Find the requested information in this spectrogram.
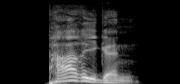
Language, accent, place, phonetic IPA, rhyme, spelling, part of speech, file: German, Germany, Berlin, [ˈpaːʁɪɡn̩], -aːʁɪɡn̩, paarigen, adjective, De-paarigen.ogg
- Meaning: inflection of paarig: 1. strong genitive masculine/neuter singular 2. weak/mixed genitive/dative all-gender singular 3. strong/weak/mixed accusative masculine singular 4. strong dative plural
